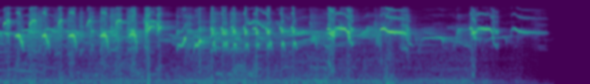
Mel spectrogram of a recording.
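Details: Captive Oriental magpie-robin singing isian-style song full of fill-in phrases: rapid high twittering chirps at first, then sparser sweeping whistles, ending in silence.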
